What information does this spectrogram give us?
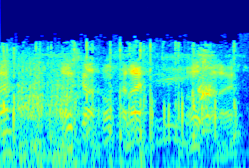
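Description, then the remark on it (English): Horses' hooves clip-clop in an uneven, steady rhythm as a string of horses with lanterns hung on them approaches, partly masked by voices talking over them. “He's got our horses strung out behind him with lanterns hung on them.”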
